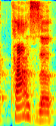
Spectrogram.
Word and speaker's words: casa: quando eu falo casa a palavra casa ela se escreve com a letra s mas ela tem som de z tá quando eu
